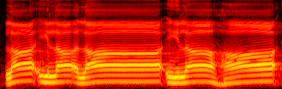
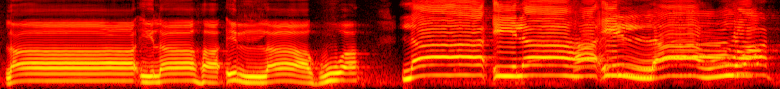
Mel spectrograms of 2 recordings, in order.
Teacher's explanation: यानी हा की ज़बर लंबी नहीं करनी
